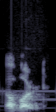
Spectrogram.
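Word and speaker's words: cupboard: इसका उच्चारण देख लीजिए, यहाँ पर पी साइलेंट है, कबर्ड।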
